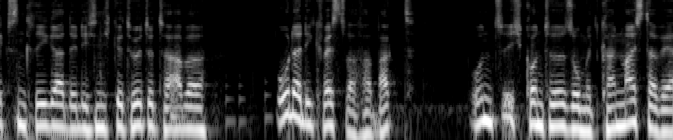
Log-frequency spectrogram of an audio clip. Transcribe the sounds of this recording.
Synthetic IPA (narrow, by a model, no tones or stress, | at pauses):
ɛksn̩kʁ̥iːɡɐdeːnɪçnɪçt̚ɡ̥ətʰøːtətha̰ːbə | ʔoːdɐdiːkv̥ɛstv̥aːɐfɛɐbakt | ʔʊntɪ̰çkʰɔntʰəzoːmɪtkʰaɪnmaɪstɐveːɐ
